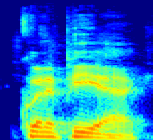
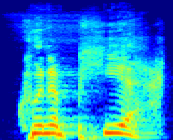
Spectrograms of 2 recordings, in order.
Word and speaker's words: Quinnipiac: You just put the wrong emphasis on the syllable. How do you say it? Quinnipiac. Quinnipiac.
